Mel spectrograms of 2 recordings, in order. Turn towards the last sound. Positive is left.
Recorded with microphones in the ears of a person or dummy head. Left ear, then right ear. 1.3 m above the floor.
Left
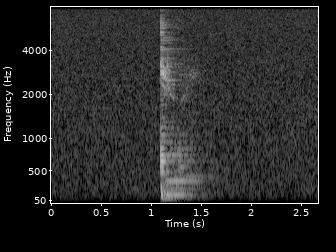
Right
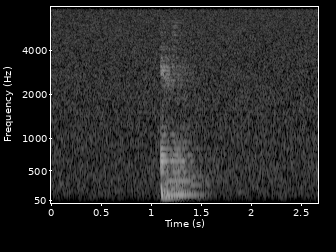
turn(degrees=55)  # may be behind; listen again after turning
